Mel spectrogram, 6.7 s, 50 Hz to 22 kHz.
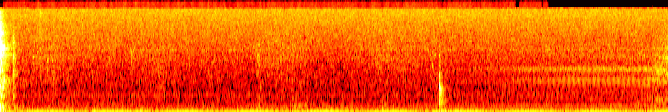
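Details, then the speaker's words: Canadian General Electric C67 tube radio on outdoor antenna, volume high: only a low steady hum through the speaker, scaled by volume control, no stations; suspected high-impedance input to tube, possibly power supply filtering, unconfirmed. "So that sounds, well, the volume control is voluming this tone, this hum. But to me, what that sounds like is a high impedance input to the tube."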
